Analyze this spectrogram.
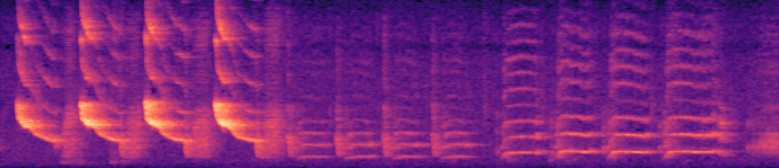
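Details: Malinois or Waterslager canary, bred in Belgium for its water-like song: four loud descending whistled swoops, a burst of clipped notes, then a chiming two-toned phrase repeated several times.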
